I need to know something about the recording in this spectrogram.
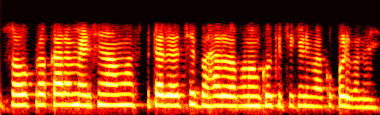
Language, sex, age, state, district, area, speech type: Odia, female, 18-30, Odisha, Subarnapur, urban, conversation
